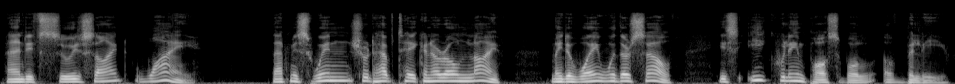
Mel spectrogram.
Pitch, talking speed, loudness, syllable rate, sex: 130 Hz, 130 wpm, -18 LUFS, 4.3 syllables/s, male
